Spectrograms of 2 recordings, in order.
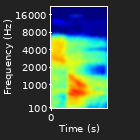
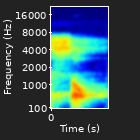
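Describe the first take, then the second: First: The syllable starts with a sh sound. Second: The syllable starts with a plain s sound. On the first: The speaker calls it wrong. "Jangan syo" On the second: The speaker calls it right. "Sudah saja baca so"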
